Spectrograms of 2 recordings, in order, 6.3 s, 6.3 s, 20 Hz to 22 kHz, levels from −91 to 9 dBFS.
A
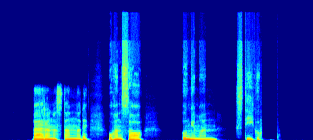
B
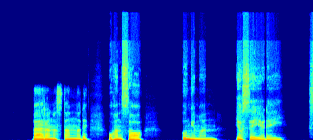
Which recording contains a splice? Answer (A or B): A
